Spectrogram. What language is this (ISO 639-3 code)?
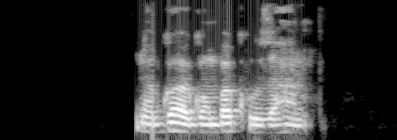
kin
